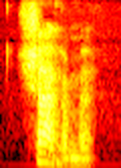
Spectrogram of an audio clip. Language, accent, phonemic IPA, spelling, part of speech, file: French, Canada, /ʃaʁm/, charment, verb, LL-Q150 (fra)-charment.wav
- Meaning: third-person plural present indicative/subjunctive of charmer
